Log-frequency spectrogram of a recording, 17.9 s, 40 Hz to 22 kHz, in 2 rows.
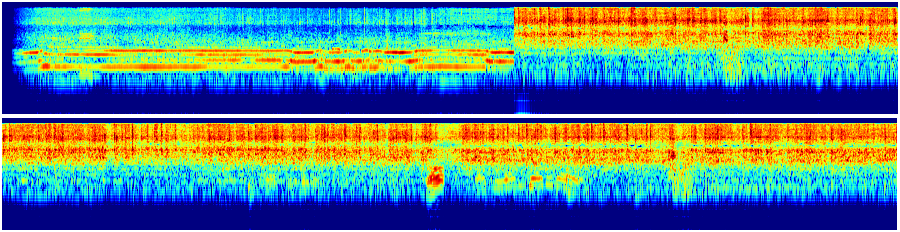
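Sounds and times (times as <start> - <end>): wet concrete rushing from hose: 0.2 - 4.1, 5.1 - 17.9.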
